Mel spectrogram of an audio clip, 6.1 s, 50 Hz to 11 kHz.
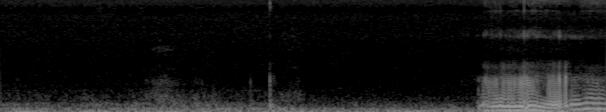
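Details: Sleeping Chihuahua named Latte, adopted from a Kaohsiung pet expo, heard at 05:42 on 13 December 2019, sixth day after arrival; soft breathing hum, then one long, loud, buzzing snore near the end.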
